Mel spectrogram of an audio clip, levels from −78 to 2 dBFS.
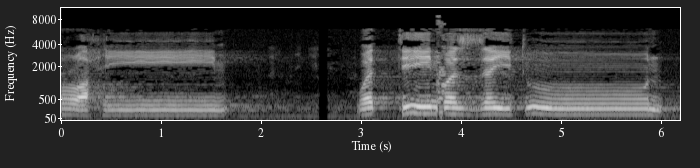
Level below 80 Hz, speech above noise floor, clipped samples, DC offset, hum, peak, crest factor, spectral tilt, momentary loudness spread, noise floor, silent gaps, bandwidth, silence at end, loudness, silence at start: -60 dBFS; 29 dB; under 0.1%; under 0.1%; none; -2 dBFS; 18 dB; -4.5 dB/octave; 10 LU; -49 dBFS; none; 9.4 kHz; 0 s; -19 LUFS; 0 s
